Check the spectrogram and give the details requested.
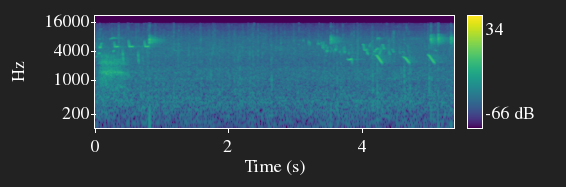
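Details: Thrushes singing under drizzling rain in a shady Cantabrian beech forest: thin, high, whistled phrases in short scattered bursts with a few quick downslurred notes, over the steady soft hiss of rain.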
